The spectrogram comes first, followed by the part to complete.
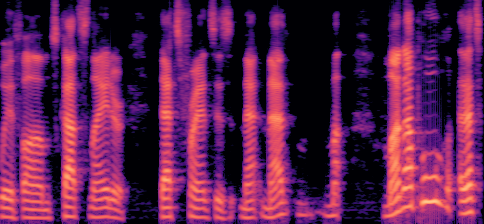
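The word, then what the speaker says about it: Manapul: That's Francis Manapu.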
